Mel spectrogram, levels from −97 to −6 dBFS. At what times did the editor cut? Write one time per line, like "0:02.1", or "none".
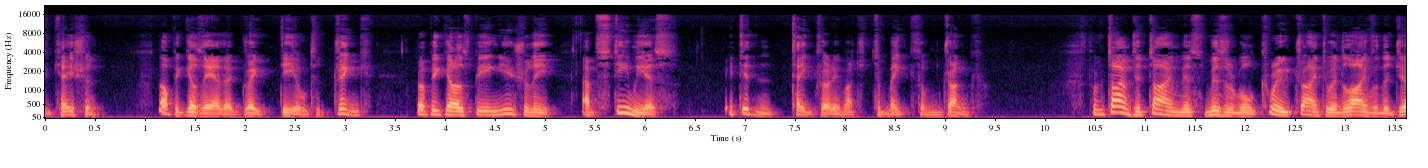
none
